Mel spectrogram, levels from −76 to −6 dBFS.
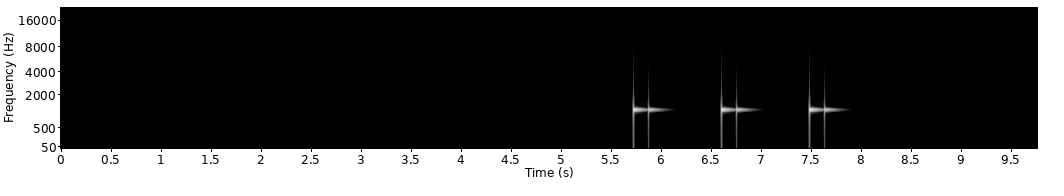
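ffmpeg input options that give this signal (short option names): -f lavfi -i "aevalsrc='0.266*(sin(2*PI*1160*mod(t,0.88))*exp(-6.91*mod(t,0.88)/0.29)+0.398*sin(2*PI*1160*max(mod(t,0.88)-0.15,0))*exp(-6.91*max(mod(t,0.88)-0.15,0)/0.29))':d=2.64:s=44100"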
